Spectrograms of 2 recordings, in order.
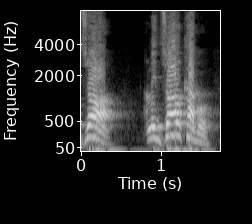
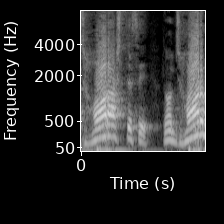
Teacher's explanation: ঝর বললাম তখন কিন্তু স্ট্রেস মারলাম এজন্য এটা হল মহাপ্রাণ ধ্বনি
